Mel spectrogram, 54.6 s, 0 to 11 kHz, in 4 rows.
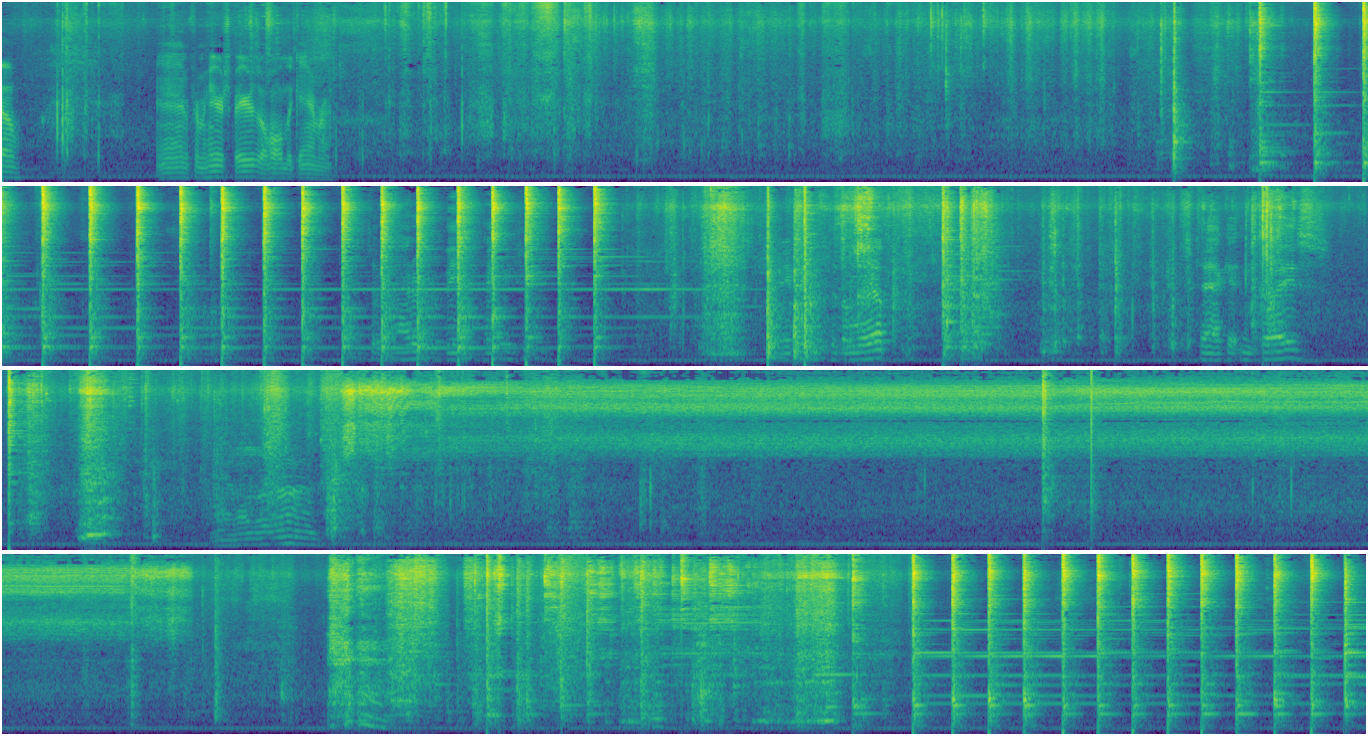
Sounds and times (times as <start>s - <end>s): Speech: 1.5s - 3.4s, 17.3s - 18.9s, 21.4s - 22.6s, 25.6s - 27.0s, 29.4s - 31.2s.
